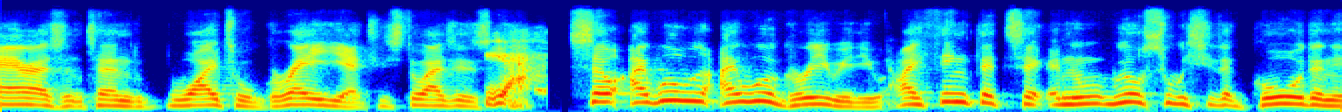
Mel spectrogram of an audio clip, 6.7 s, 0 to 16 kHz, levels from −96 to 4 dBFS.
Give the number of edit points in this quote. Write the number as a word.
two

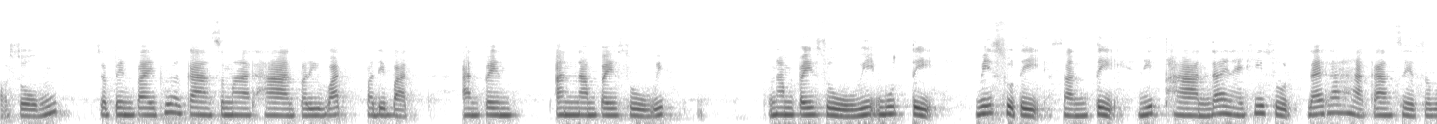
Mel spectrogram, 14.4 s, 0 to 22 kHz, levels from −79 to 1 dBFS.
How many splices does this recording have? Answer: two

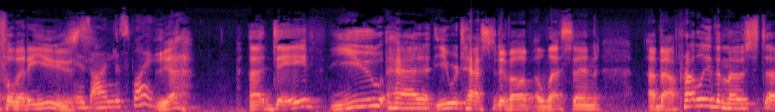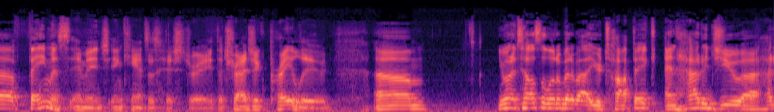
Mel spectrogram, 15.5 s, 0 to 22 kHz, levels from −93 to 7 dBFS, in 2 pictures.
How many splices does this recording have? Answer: zero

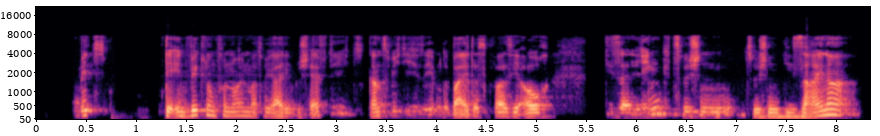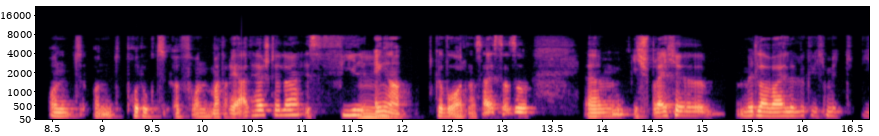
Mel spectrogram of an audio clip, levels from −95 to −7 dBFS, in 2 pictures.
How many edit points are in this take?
one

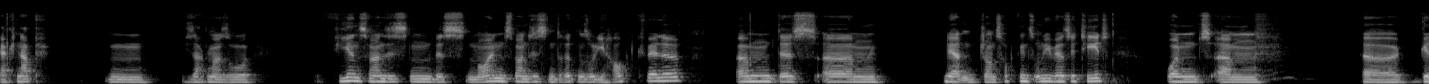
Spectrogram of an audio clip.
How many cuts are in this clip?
zero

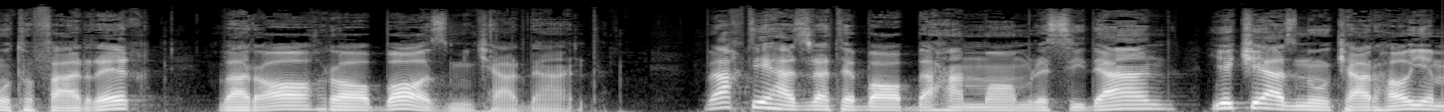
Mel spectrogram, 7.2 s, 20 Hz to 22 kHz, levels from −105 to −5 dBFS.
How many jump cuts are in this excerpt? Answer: one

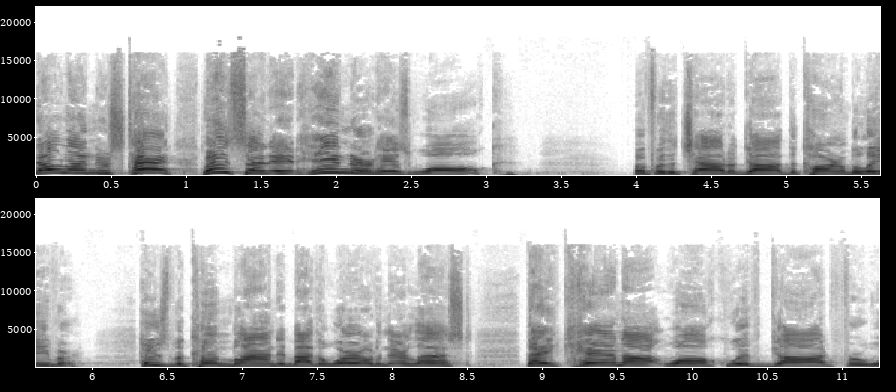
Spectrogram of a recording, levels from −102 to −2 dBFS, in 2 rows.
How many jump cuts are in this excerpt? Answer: zero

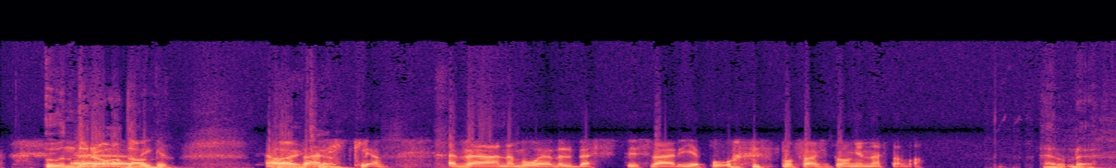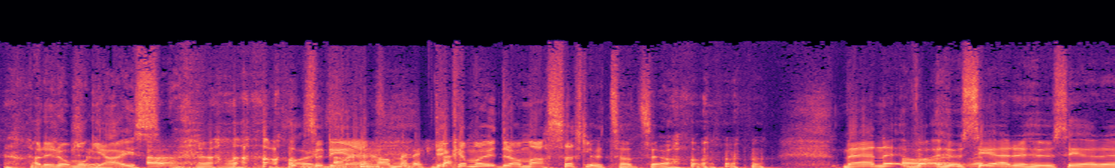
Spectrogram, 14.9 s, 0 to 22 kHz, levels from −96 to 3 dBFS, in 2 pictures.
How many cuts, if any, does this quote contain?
one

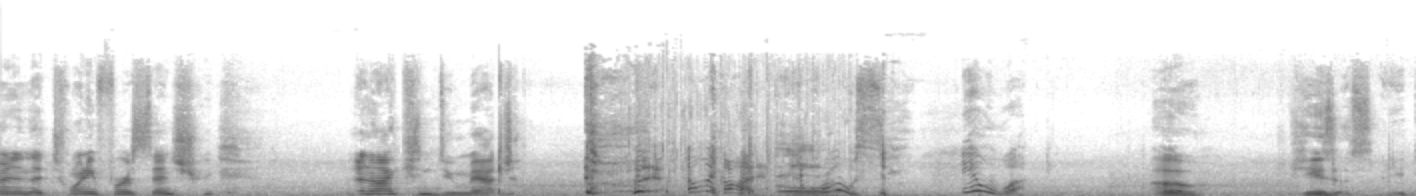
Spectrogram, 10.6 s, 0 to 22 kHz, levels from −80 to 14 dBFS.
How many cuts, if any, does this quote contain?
zero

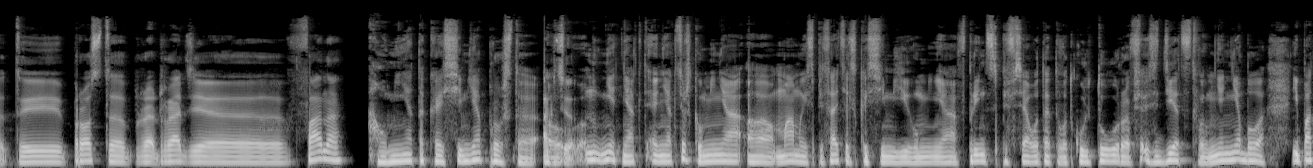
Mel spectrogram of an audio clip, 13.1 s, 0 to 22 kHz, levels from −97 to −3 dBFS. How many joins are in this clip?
one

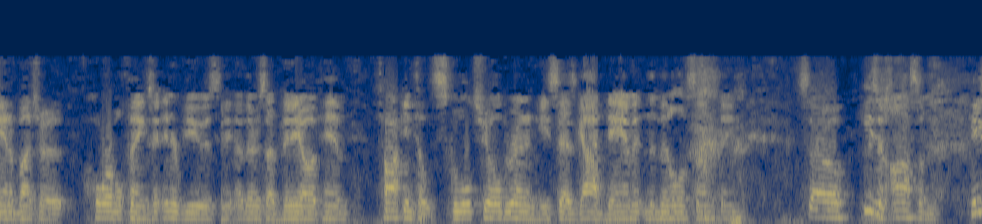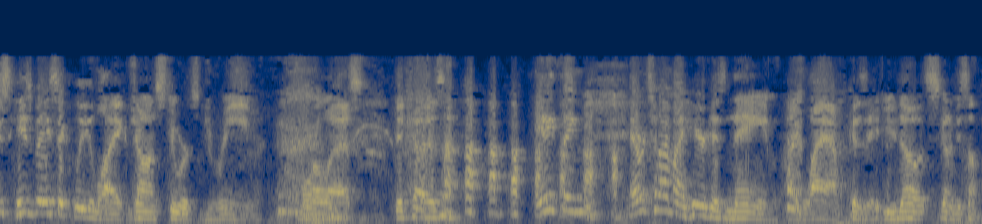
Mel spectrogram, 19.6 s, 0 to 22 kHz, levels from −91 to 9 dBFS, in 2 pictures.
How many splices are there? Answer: three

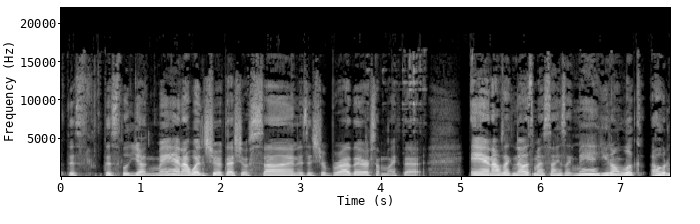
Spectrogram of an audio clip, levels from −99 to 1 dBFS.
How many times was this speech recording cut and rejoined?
zero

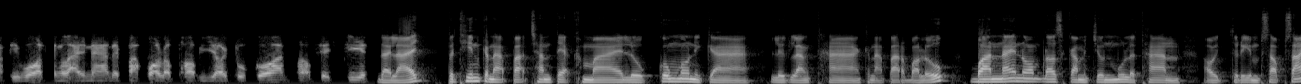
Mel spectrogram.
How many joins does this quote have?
one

